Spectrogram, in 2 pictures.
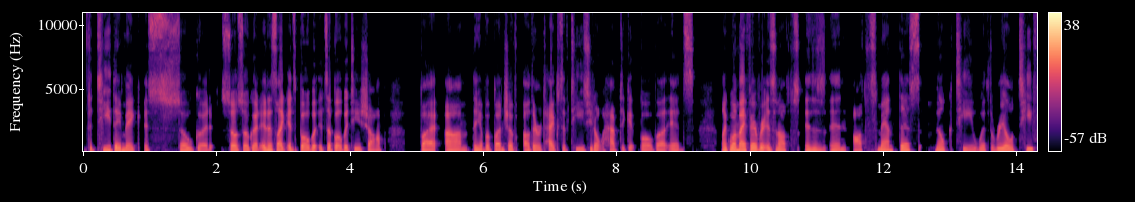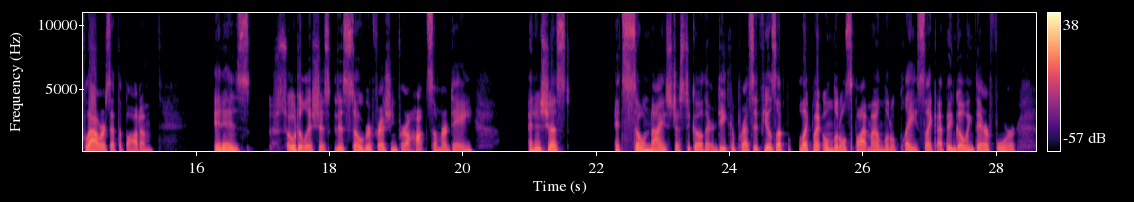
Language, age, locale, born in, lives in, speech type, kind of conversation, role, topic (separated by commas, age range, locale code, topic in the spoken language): English, 25-29, en-US, United States, United States, conversation, unstructured, none, What places in your city feel like secret sanctuaries to you?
